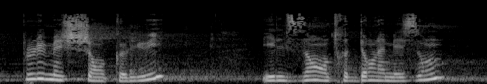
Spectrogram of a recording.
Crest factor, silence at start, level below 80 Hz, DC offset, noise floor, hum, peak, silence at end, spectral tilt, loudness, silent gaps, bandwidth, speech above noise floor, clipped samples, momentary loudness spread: 14 dB; 0 s; -64 dBFS; under 0.1%; -47 dBFS; none; -10 dBFS; 0.05 s; -4.5 dB/octave; -24 LUFS; none; 11.5 kHz; 23 dB; under 0.1%; 12 LU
